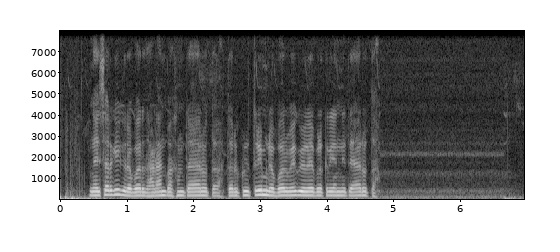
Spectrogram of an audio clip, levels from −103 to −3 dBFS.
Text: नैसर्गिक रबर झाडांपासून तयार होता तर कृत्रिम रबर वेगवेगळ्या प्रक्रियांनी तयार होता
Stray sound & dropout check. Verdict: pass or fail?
pass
